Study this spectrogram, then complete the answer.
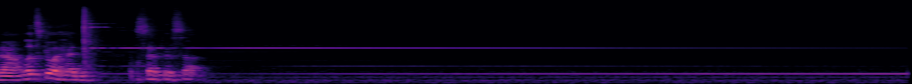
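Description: A steady high tone sounds from a loudspeaker.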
